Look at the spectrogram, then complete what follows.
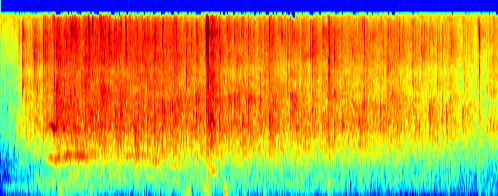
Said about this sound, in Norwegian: Jeg trengte ikke applaus, men tusen takk.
